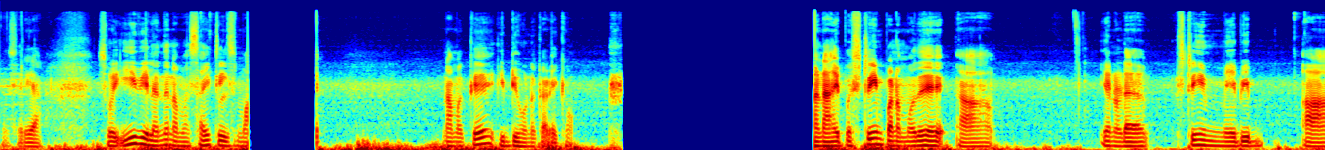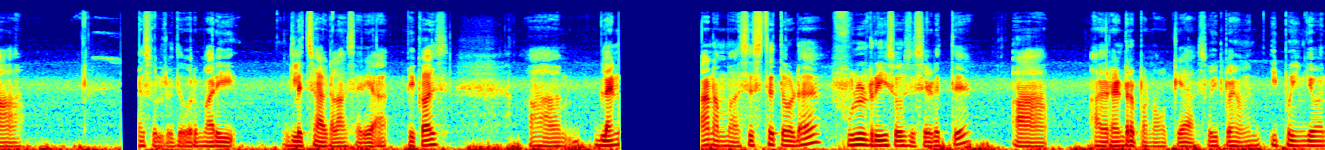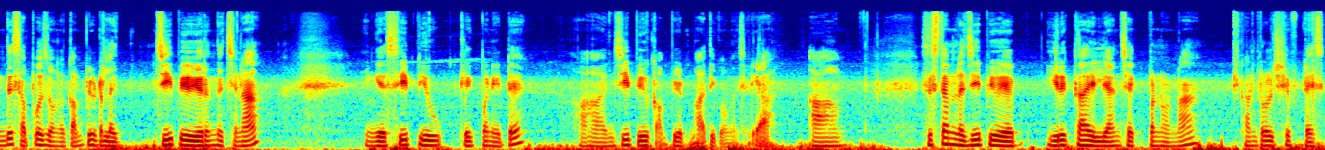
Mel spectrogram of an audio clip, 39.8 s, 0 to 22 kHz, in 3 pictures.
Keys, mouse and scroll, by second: 2.0 click, 6.4-8.7 scroll up 1, 8.7-9.1 scroll up 1, 11.8 click, 14.2-14.9 middle drag, 15.2-16.2 scroll up 2, 16.2-17.1 scroll up 1, 17.1-18.1 scroll up 1, 30.4-33.4 drag.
